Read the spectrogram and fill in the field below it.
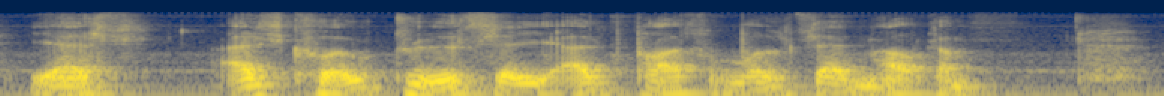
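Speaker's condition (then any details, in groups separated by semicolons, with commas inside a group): Cerebral palsy; from birth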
